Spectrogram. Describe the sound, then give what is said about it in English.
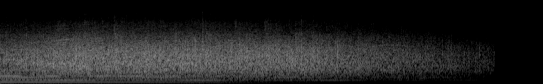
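An audience bursts into sustained applause with some cheering for a woman singer finishing her performance, a dense, steady wash of clapping that eases slightly before cutting off abruptly after about five seconds. “The audience always broke into cheers and applause when she was finished.”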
